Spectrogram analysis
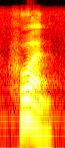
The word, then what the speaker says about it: Juan: 후안. 그래서 이제 라틴 계통임을 알 수 있죠. 원래는 라틴 계통에서는 스페니쉬에서는 J를 H로 발음한다 이거죠. G가 아니고 흐로요. 후안.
